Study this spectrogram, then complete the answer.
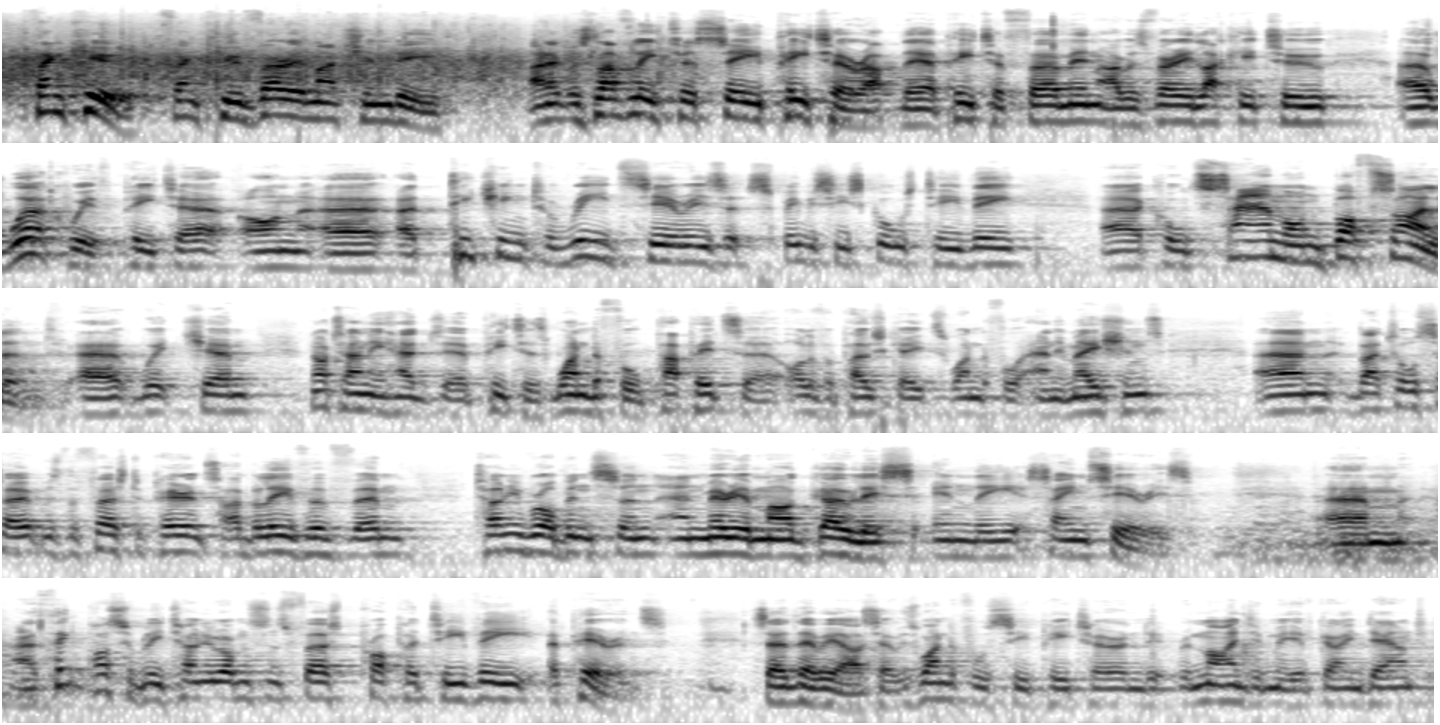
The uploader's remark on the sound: CMC 2018 - Opening Keynote. Delivered the opening keynote at this year’s CMC.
